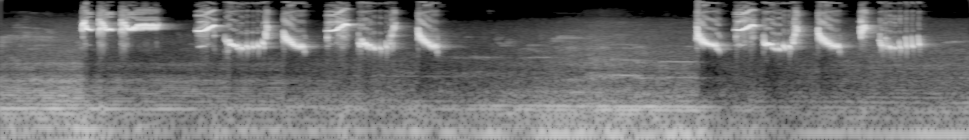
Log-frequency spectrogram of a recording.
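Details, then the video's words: Orange-headed thrush in full, chattering song, used as a tutor recording to train contest birds: bursts of sharp, high whistled and slurred notes in quick clusters, a pause, then another rapid run of falling, ringing phrases. "Masteran ANIS MERAH Gacor"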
